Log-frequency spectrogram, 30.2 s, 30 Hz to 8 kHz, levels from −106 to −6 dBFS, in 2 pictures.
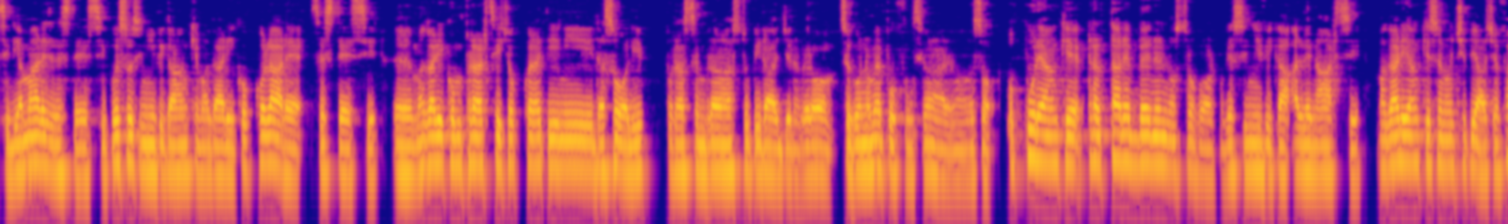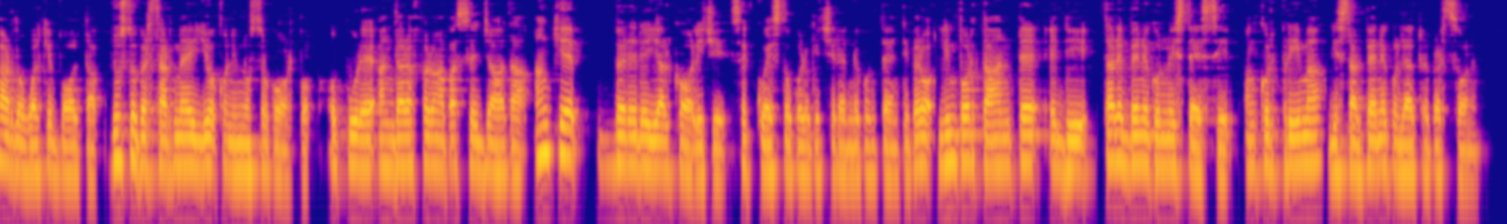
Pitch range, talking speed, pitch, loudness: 110-130 Hz, 185 wpm, 120 Hz, -23 LUFS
